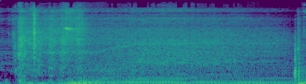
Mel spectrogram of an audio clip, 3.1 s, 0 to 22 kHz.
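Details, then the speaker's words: 2011 Toyota Yaris 1NZ-FE after DIY tune-up and battery reconnect: brief crank, then catches and settles to a smooth, clean idle around 900–1,500 rpm, dropping toward normal 700–900; normal start and idle. "Oke. Nah, ini eh sudah nyala ya, tuh. RPM di angka 900-an. 1.500 ya, teman-teman. Ini eh bagus sekali ya. Bersih nih ya, teman-teman."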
